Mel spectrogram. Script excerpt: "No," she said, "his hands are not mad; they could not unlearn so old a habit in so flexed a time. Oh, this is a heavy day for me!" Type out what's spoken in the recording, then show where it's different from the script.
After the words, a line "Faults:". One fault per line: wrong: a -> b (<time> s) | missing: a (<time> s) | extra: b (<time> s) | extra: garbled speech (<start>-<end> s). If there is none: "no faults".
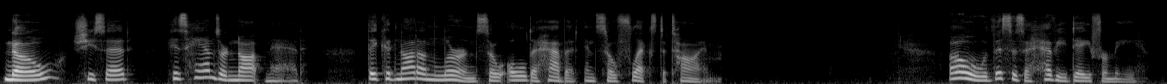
"No," she said, "his hands are not mad; they could not unlearn so old a habit in so flexed a time. Oh, this is a heavy day for me!"
Faults:
no faults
